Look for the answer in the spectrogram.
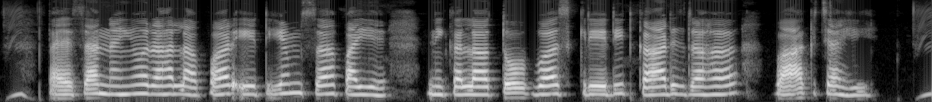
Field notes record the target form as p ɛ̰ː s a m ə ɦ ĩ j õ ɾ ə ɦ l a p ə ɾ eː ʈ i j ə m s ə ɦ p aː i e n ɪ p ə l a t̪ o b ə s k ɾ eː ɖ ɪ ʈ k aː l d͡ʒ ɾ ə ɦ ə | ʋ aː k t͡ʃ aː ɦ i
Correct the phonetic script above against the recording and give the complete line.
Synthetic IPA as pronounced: p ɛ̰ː s a n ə ɦ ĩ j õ ɾ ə ɦ l a p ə ɾ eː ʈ i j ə m s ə ɦ p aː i e n ɪ k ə l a t̪ o b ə s k ɾ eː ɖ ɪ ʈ k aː ɾ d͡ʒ ɾ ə ɦ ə | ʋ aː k t͡ʃ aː ɦ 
